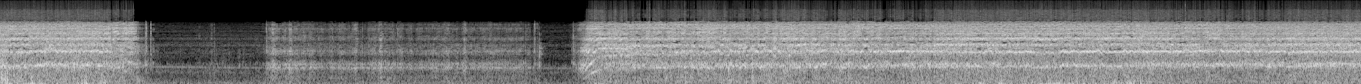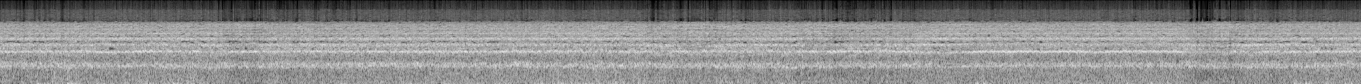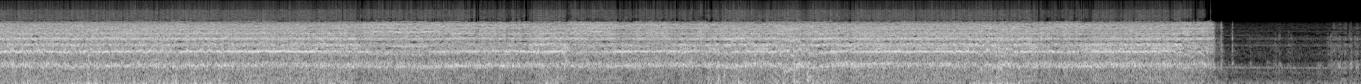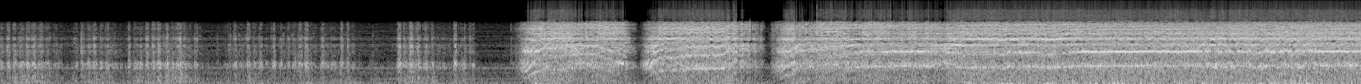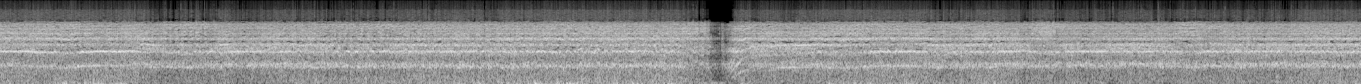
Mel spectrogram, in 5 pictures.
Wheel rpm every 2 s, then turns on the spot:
160, 10, 20, 180, 220, 230, 230, 230, 230, 230, 230, 230, 230, 230, 230, 230, 230, 220, 230, 160, 10, 20, 10, 110, 140, 220, 230, 230, 230, 220, 180, 190, 230, 230.
2-4 40-46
